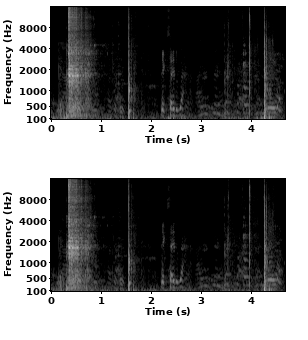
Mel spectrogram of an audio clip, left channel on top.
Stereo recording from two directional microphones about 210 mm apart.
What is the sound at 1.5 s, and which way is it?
Basketball bounce, 15° right (ahead or behind).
